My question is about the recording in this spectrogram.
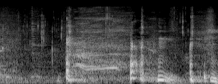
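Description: A person coughing and clearing their throat in several short, loud bursts, starting a little over half a second in.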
